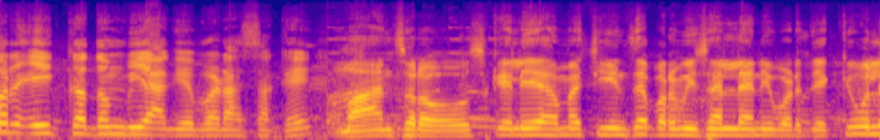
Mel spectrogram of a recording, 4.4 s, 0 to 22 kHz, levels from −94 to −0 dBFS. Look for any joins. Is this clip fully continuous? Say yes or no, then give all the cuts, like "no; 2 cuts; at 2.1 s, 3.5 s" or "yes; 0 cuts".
no; 1 cut; at 1.6 s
